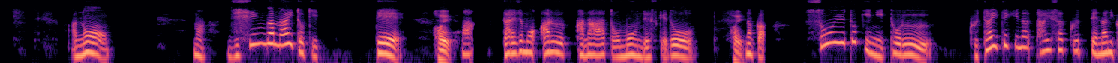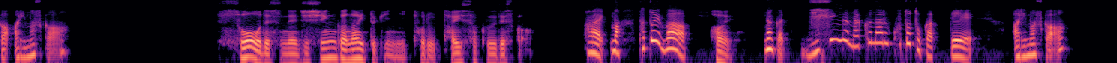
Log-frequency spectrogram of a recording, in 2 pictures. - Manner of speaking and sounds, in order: none
- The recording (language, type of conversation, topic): Japanese, podcast, 自信がないとき、具体的にどんな対策をしていますか?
